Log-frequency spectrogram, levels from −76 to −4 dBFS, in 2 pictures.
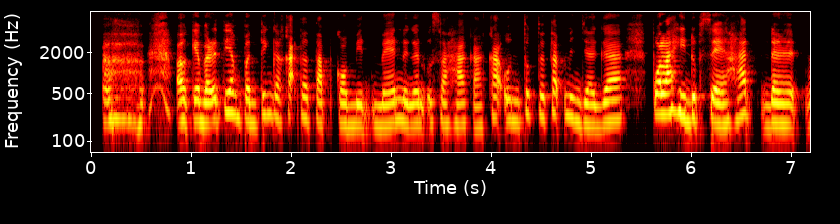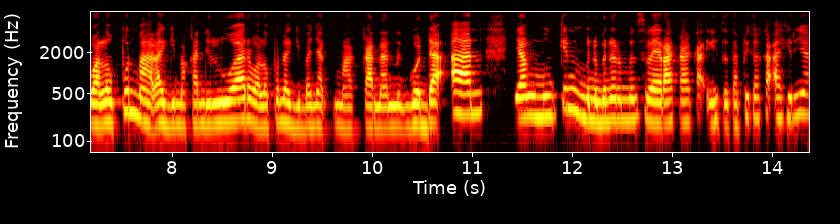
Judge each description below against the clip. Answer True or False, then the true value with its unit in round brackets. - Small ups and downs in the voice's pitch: False (3.8 semitones)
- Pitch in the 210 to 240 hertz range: False (195 Hz)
